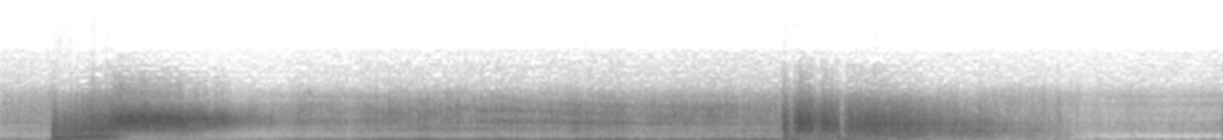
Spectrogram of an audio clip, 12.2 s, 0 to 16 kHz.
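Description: An M551 Sheridan light tank's main gun fires with a single heavy blast, followed by a long rumbling roar that trails off, and a second loud burst comes around eight seconds in.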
